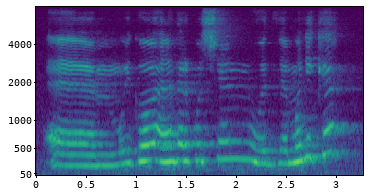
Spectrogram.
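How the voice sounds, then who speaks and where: With an Arabic accent, a woman speaks using lively intonation over noticeable background noise. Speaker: moderator. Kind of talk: moderating discussion. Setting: video call.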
